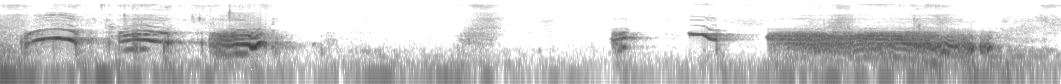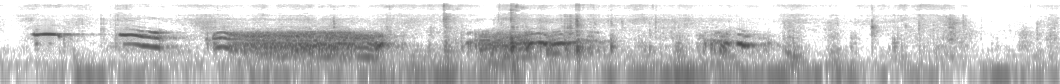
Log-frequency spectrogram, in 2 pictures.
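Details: Three-week-old Vizsla puppies playing with their mother: a few thin arched whines at first, then longer rough, noisy grumbles and growl-like sounds lasting about a second each, separated by quiet gaps.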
